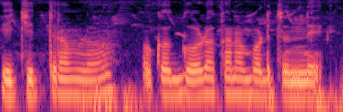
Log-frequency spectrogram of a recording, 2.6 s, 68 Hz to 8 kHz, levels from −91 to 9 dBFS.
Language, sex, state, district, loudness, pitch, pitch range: Telugu, male, Telangana, Mahabubabad, -14 LUFS, 135 Hz, 130-140 Hz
